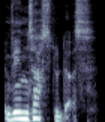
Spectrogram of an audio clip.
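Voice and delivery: drawn-out knowing agreement; haughty Arabian stallion; proud horse. Acted.

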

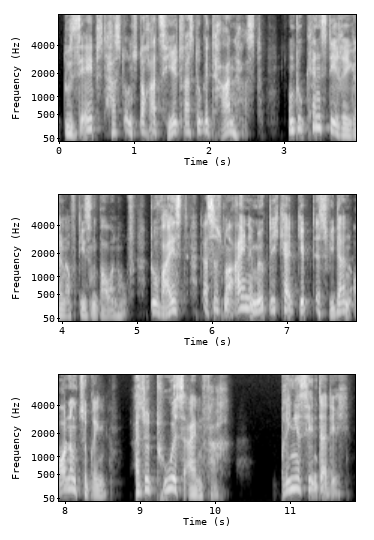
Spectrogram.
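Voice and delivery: high-pitched goose character, persuading; conciliatory, high goose voice; reasonable goose. A narrator's reading.

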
